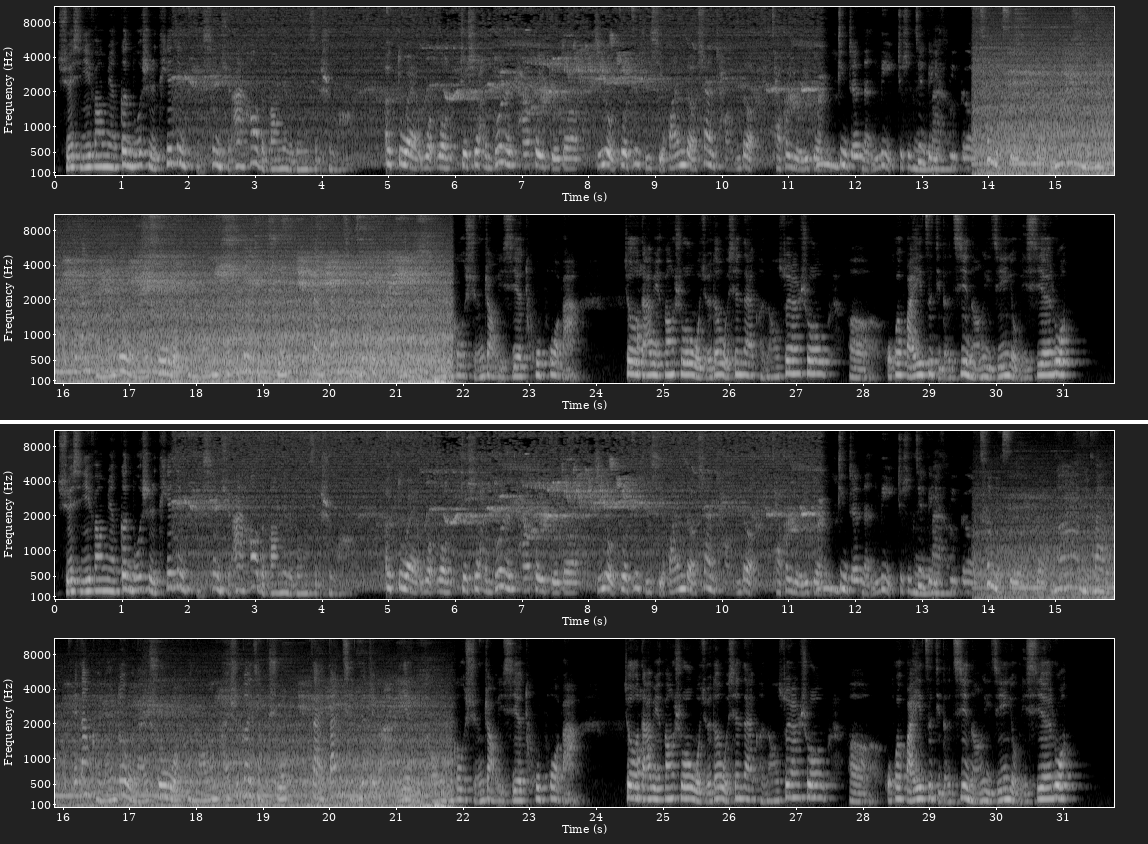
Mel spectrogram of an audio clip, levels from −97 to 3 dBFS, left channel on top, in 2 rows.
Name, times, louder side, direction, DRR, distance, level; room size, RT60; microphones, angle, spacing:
voice 1, 0.1-4.4 11.4-11.8 12.8-13.5 14.9-15.9 16.2-19.4 19.8-23.7 24.4-27.5 27.8-31.0, equal, 20° right, 1.4 m, -36 dB
sound 1, 1.7-11.5, right 2 dB, 40° right, 1.7 m, -47 dB
voice 2, 5.0-15.0 24.6-24.9, left 1 dB, 10° left, 0.4 m, -38 dB
Train, 13.7-21.9, left 5 dB, 75° left, 0.4 m, -34 dB
7.2 x 4.6 x 3.4 m
head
